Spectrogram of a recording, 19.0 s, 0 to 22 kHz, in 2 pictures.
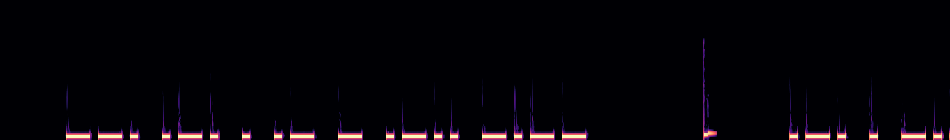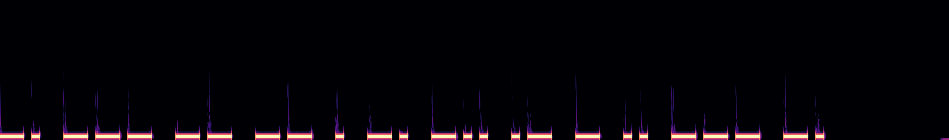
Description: Morse code, heard as a keyed tone, about 15 wpm, 700 Hz. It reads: GREATLY RECOMMENDATION
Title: Sentences from Top 1400 Words - New Word Drill - 15wpm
